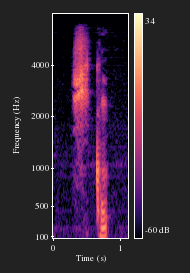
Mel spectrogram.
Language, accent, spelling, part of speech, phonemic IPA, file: French, France, chicon, noun, /ʃi.kɔ̃/, LL-Q150 (fra)-chicon.wav
- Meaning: chicon; witloof (edible chicory bud)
